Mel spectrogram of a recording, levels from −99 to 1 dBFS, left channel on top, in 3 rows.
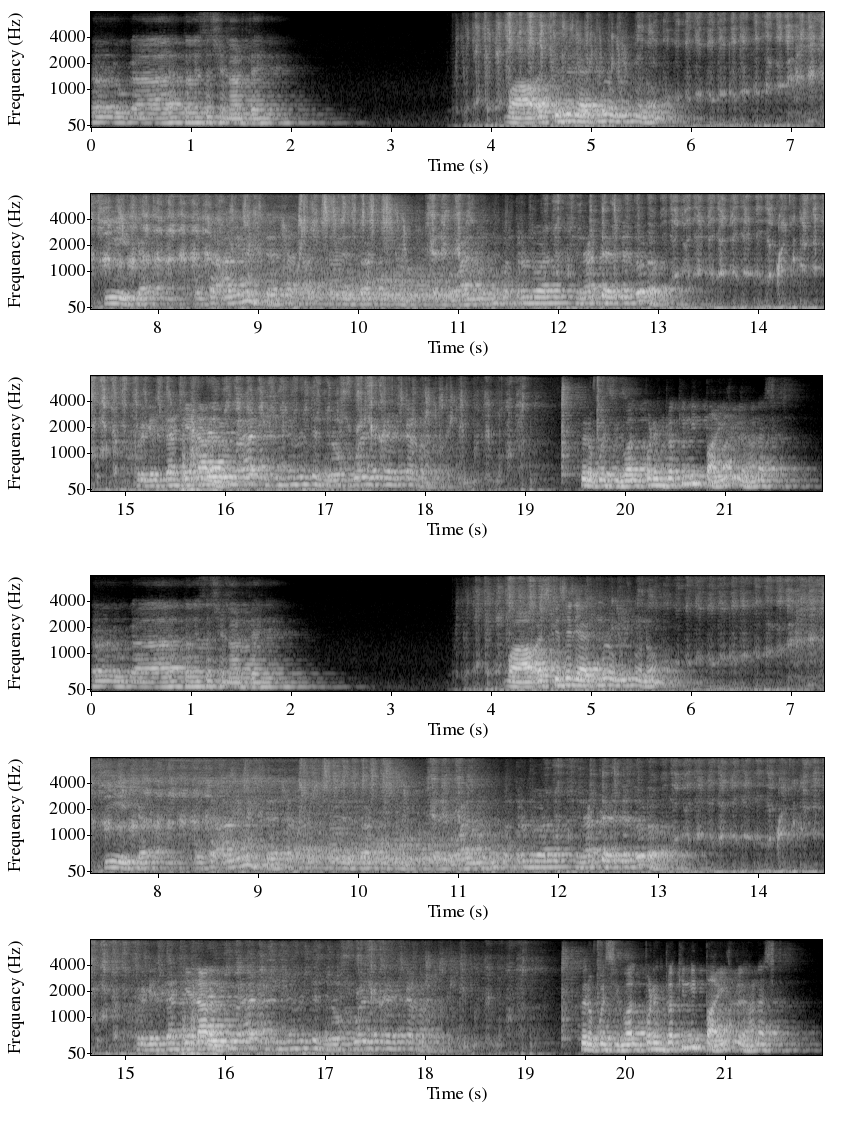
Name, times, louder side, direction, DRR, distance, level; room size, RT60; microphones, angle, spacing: voice 1, 0.0-1.7 7.2-13.1 15.1-18.1, equal, 20° left, -1 dB, 4.3 m, -27 dB
Domestic sounds home sounds, 3.6-19.1 19.4-19.8, left 6 dB, 45° left, 2.1 m, -34 dB
voice 2, 4.1-5.7 15.7-16.0 19.6-21.5, equal, 60° right, 2 dB, 2.8 m, -22 dB
sound 1, 7.0-12.1, equal, 5° right, 5.8 m, -35 dB
27.5 x 24.0 x 5.3 m, 0.94 s
head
